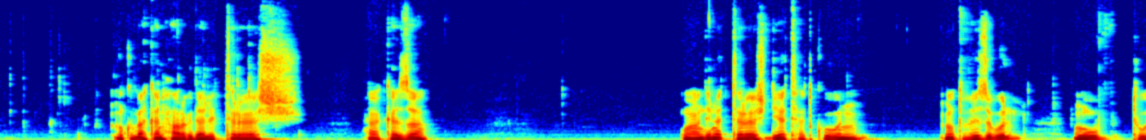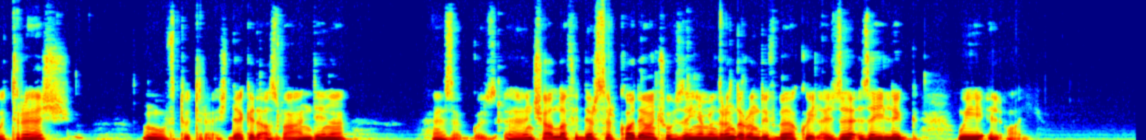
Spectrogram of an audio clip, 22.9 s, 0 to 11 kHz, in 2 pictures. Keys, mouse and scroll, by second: 1.0 m, 14.4-15.9 alt+middle drag, 16.3 KP_1, 16.9 z, 17.7 ctrl+alt+middle click, 18.7 ctrl+middle click, 19.0 alt+shift+middle click.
